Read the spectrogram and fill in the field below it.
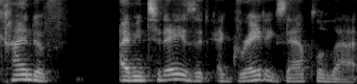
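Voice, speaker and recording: A man with a Canadian accent speaks in a dark, mellow, somewhat breathy tone with lively intonation. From Western Canada (Vancouver and Calgary). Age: 40s. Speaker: author. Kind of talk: interview. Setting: video call. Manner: hesitant, many fillers.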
